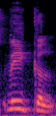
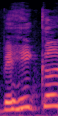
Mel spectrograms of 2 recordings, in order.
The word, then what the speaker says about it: vehicle: tallied for a vehicle's vehicle so or not vehicle the pronunciation is vehicle okay so were plantation is vehicle so yeah sledge and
